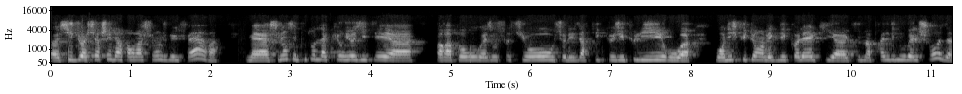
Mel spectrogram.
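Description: The voice is dark and mellow, monotone and flat, moving at a fairly quick pace with a slight Swiss French accent. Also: woman, high pitch for a woman. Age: 30s. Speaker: cycling coach and former racer. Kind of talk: interview conversation.

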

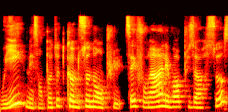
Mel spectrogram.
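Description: A woman talks in a plain, everyday voice at a medium pitch with ordinary pitch variation. The background is quiet. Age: 30s. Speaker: astrologer. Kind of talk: casual interview.

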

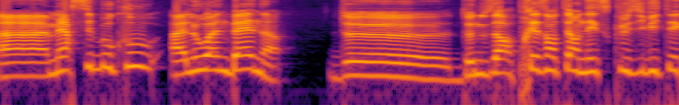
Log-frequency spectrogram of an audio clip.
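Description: A man's high-pitched voice, animated in tone, with ordinary pitch variation, on a very clean recording with a silent background. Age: 20s. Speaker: music news streamer. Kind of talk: casual live-stream chat. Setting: live stream.

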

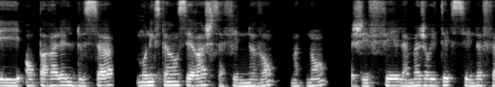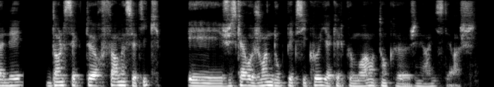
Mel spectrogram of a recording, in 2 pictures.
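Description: A man's medium-pitched voice in a flat monotone. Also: moderate pace. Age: 30s. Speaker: HR business partner. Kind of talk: interview. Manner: hesitant with fillers.

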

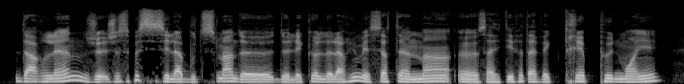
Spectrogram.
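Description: With hardly any pauses, a man talks at moderate pace and medium pitch, his intonation fairly even and the sound dry and close with no echo. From Quebec. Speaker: singer-songwriter. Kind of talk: radio interview. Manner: halting.

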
